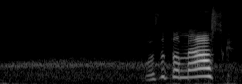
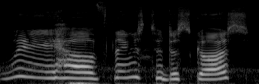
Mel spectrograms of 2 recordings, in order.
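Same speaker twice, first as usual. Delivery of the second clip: slow, higher-pitched, drawn-out delivery; deliberately slow and raised in pitch; slow announcement; 6 semitones higher, much slower than usual. Acted. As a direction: stretch the words out portentously. Player announces business to game character.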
